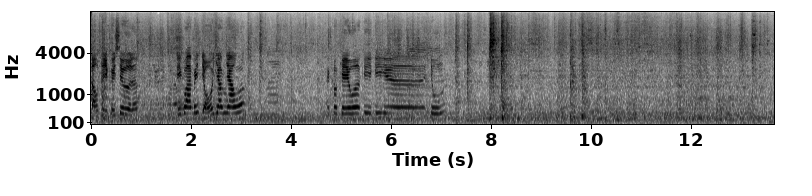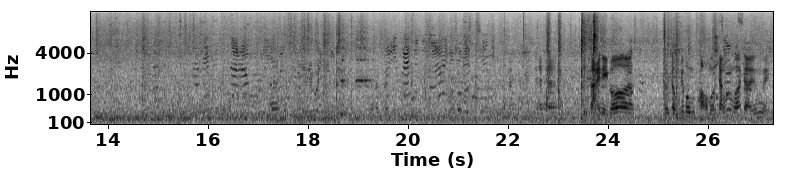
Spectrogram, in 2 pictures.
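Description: A small open train rumbles steadily along its track.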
